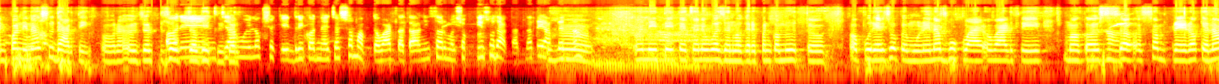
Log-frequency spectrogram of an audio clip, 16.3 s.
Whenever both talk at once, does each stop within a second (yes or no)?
yes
